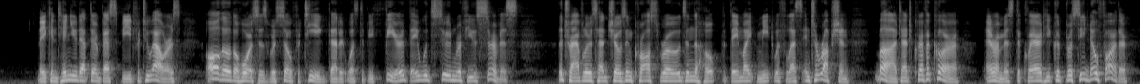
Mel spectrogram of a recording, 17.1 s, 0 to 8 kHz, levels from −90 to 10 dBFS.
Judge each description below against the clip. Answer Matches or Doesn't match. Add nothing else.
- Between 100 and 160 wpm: Doesn't match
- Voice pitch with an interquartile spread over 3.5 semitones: Matches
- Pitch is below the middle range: Matches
